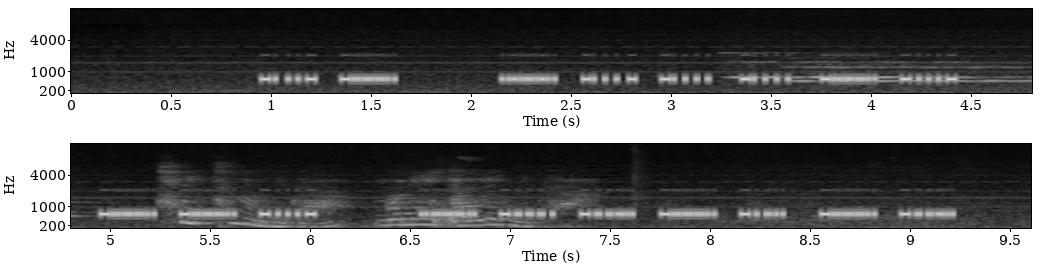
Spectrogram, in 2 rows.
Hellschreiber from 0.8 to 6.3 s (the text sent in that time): WE ZULLEN EEN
